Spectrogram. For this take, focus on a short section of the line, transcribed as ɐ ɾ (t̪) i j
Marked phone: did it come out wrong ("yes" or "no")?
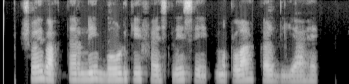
yes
